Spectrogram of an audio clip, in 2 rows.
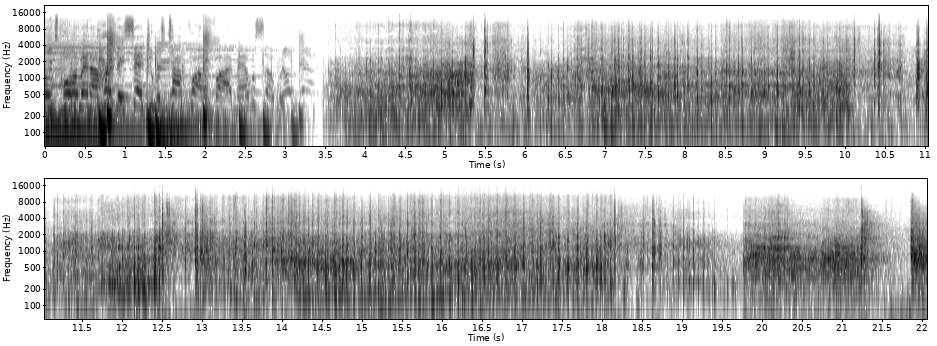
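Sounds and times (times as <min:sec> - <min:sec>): skateboard tail clacks: 0:03.5 - 0:22.0
skateboard wheels rolling on paving: 0:03.5 - 0:22.0.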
